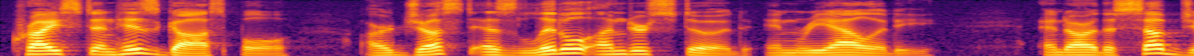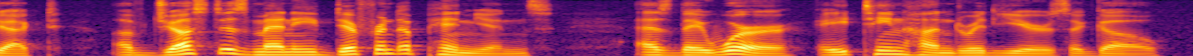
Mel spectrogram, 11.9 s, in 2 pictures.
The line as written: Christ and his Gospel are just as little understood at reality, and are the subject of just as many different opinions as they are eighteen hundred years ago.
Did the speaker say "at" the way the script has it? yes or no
no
